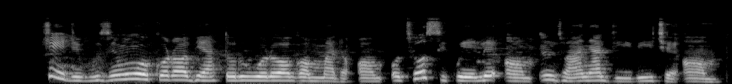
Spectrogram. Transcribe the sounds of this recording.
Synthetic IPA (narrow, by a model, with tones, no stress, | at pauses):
t͡ʃi˦˨dɪ˨bu˨zi˨ŋʷo˦ko˦ɾɔ˦bja˦to˦ɾu˦wo˦ɾe˦ɔ˦ɡɔ˨m̩˦ma˦dʊ˨ɔ˦m̩˨o˨tu˦o˦si˨kʷe˨le˦ʔɔ˨m̩˨n̩˦dʊ˨a˦ɲa˦di˨ɾi˦t͡ʃe˨ʔɔ˦m̩˨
